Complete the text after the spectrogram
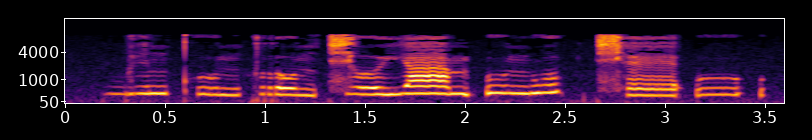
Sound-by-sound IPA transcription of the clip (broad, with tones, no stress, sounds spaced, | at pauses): b i˦˥ n pʰ u˩˦ n k r o˨˩ n t͡ɕ ɤː˧ j aː˧ m ʔ u˧ n w o˥˩ k̚ t͡ɕʰ ɛː˧ ʔ u˥˩ ʔ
